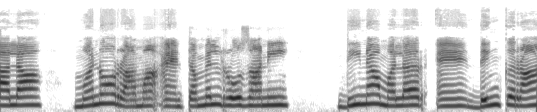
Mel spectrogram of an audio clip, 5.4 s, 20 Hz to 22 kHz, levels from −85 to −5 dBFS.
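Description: A call bitrate drop hits this speech clip from 0.89 to 5.17 s. The encoder's rate falls, consistent with 48 to 12 kbps, and the top end narrows from 20 kHz to 8 kHz, leaving the sound coarse and muffled, worst for 1.47 s.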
